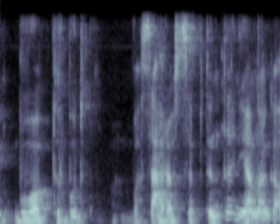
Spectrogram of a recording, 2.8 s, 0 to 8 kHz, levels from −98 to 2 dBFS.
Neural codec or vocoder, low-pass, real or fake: none; 7.2 kHz; real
